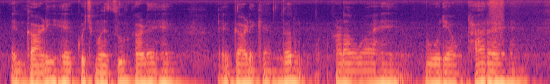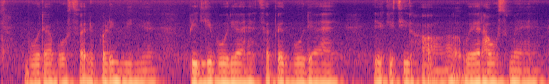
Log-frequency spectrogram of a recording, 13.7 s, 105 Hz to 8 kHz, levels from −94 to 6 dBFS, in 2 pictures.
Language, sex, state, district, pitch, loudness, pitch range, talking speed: Hindi, male, Bihar, East Champaran, 100 Hz, -15 LUFS, 100-105 Hz, 155 wpm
